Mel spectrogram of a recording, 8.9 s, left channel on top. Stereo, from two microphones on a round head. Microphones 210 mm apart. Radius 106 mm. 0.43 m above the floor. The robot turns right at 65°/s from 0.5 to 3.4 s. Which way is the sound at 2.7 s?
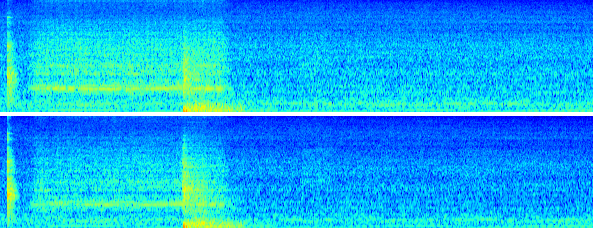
70° right (ahead or behind).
